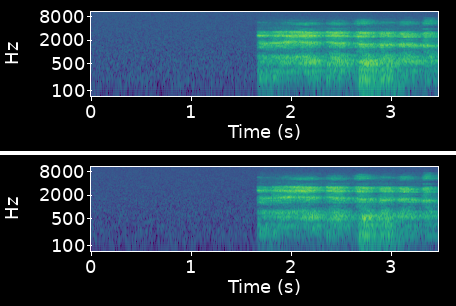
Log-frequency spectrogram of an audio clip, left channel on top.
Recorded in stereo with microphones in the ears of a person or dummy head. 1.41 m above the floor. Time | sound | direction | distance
1.7 | laughter | centre (ahead or behind) | 5 m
